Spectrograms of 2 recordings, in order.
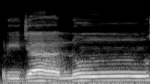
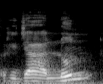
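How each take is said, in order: First: The final n is hidden and nasalized. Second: The final n is pronounced fully and clearly. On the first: The speaker calls it right. "I'm allowing my tongue to get close to the point of articulating the sword and not allowing it to touch" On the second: The speaker calls it wrong. "if I should pronounce it as rijalun, I'm pronouncing it with sukun"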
